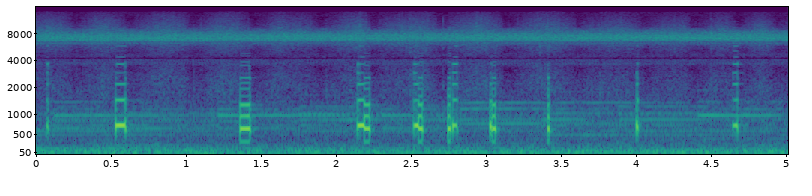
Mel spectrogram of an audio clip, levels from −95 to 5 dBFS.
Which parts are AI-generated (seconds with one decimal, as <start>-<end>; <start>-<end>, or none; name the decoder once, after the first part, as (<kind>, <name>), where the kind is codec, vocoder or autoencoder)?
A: none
